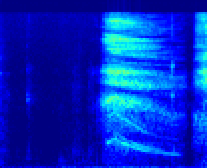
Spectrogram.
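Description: A woman's voiced sigh, gliding down in pitch for just under a second, starting about halfway in after a short silence.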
